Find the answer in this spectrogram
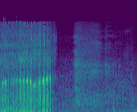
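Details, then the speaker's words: Adult heavy snoring: one loud, harsh, rattling snore on an inward breath, then quiet breathing out. "My father snores, and I don't know how his second wife hasn't left him, because my mother left him. And if I was married to him, I'd f***ing leave him, because he snores like an elephant."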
